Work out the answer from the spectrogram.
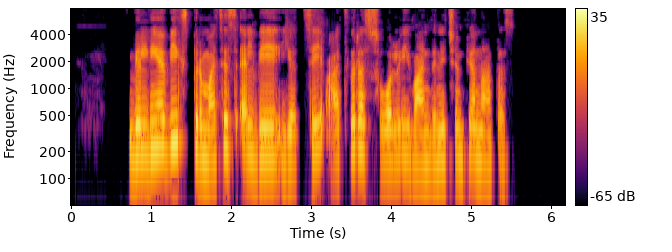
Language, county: Lithuanian, Šiauliai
